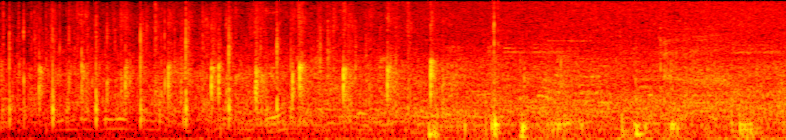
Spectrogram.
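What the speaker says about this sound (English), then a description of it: "can we have a huge round of applause for him?" An audience at a youth national basketball championship event claps in scattered, uneven bursts at the outdoor courts, fairly near, while voices murmur through the applause.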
